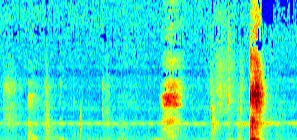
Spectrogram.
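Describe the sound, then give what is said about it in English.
Someone clears their throat and snorts while recording, a few short rough bursts separated by quiet breathing. The last one is sharpest and loudest. No one speaks. “I don't understand why my throat always has problems when I record.”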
